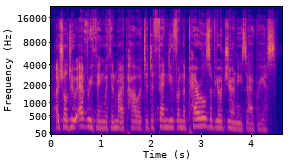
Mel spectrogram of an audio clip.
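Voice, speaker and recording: A woman playing a noble, protective war goddess in a video game, speaking in formal, measured, old-fashioned phrasing. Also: fairly low pitch, close to an everyday voice. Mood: composed, encouraging. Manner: formal, measured, archaic stately diction. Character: noble female war goddess, poised, protective, confident mentor. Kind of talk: scripted video game voice acting.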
